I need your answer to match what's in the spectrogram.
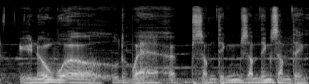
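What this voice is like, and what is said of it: Deep movie-trailer narrator voice. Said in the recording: “that deep voice chap doing this ... Oh, it's quite sexy”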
